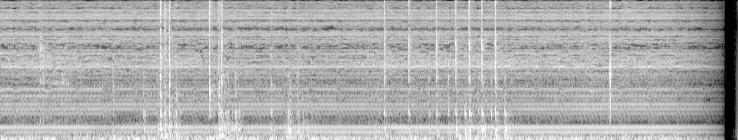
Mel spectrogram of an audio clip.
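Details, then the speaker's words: Used Rain Bird Professional sprinkler controller, ground wire connected, on mains. Steady low electrical hum with a faint buzz, unchanged, with handling clicks; transformer humming persists despite grounding. Cause not found. "well that's too bad looks like it's still making the humming sound even with the ground connected"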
